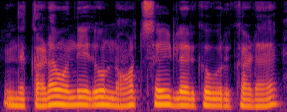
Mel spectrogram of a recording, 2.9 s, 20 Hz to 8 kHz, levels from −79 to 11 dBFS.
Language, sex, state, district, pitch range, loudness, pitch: Tamil, male, Tamil Nadu, Chennai, 135-155 Hz, -14 LUFS, 145 Hz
